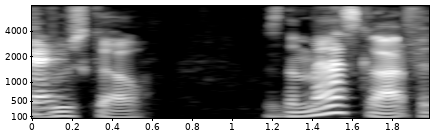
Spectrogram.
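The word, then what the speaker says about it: Vučko: So V-U-C-K-O, I guess it's pronounced Vushko.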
